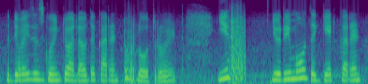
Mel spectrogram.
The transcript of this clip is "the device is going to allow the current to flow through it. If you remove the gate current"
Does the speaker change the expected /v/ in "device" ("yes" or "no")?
no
